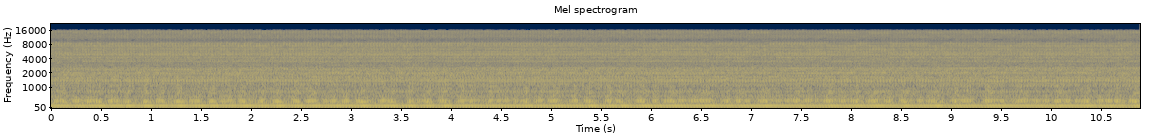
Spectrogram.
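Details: Honda EU1000i inverter generator started without choke after servicing, air filter checked and old fuel dumped: steady, even hum with a smooth low drone, no misses or knocks; normal running.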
